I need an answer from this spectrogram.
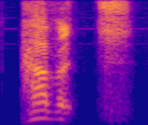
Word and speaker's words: Havertz: Havertz.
